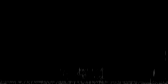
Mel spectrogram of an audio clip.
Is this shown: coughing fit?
no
